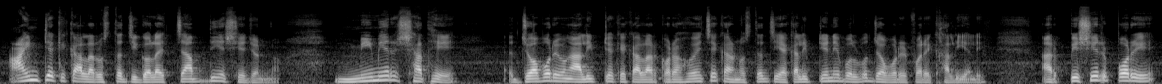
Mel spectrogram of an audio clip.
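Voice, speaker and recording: A man's voice: mid-range voice, darkish tone. Man teaching recitation, drawing out syllables. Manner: spells syllables and draws out chanted words slowly. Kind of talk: step-by-step recitation lesson.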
